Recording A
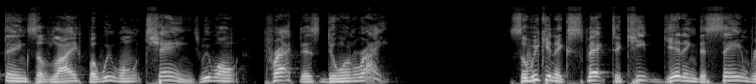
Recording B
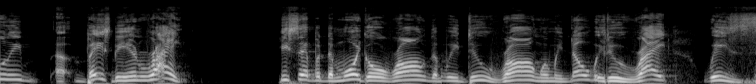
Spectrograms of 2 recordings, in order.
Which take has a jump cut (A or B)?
B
